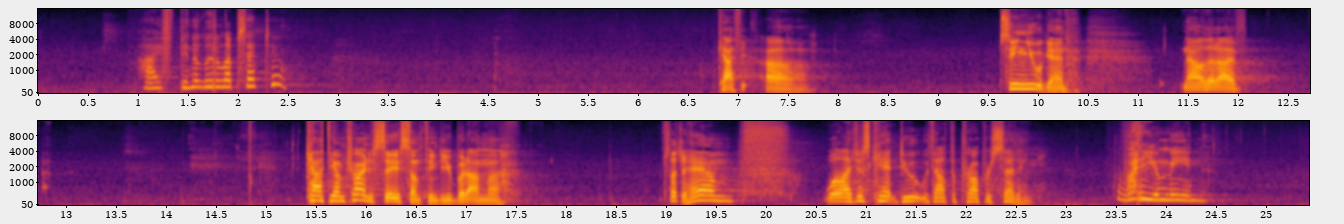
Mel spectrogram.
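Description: A young woman speaks and laughs in reply.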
